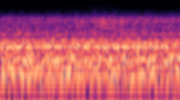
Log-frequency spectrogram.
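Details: Diesel hay-mowing tractor after a dirty-fuel problem, lines bled and air purging itself, no fuel additive used this year: even, steady diesel idle with a constant hum and no misses or surging; normal idle.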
